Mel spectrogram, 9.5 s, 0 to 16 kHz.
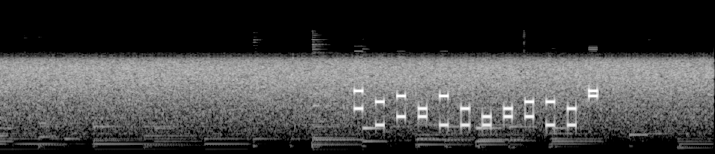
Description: Multi-frequency trunk signalling (R1, as on North American trunks), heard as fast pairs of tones, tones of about 110 ms, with phone line noise. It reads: KP 4837213542 ST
